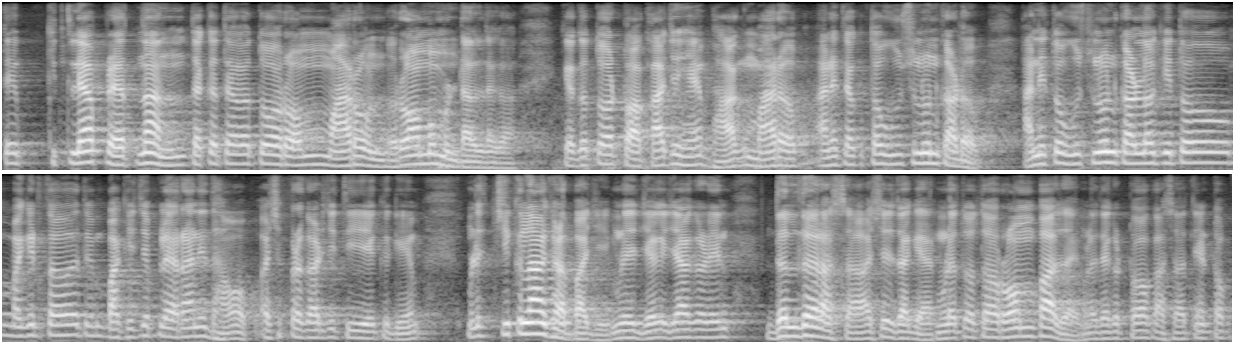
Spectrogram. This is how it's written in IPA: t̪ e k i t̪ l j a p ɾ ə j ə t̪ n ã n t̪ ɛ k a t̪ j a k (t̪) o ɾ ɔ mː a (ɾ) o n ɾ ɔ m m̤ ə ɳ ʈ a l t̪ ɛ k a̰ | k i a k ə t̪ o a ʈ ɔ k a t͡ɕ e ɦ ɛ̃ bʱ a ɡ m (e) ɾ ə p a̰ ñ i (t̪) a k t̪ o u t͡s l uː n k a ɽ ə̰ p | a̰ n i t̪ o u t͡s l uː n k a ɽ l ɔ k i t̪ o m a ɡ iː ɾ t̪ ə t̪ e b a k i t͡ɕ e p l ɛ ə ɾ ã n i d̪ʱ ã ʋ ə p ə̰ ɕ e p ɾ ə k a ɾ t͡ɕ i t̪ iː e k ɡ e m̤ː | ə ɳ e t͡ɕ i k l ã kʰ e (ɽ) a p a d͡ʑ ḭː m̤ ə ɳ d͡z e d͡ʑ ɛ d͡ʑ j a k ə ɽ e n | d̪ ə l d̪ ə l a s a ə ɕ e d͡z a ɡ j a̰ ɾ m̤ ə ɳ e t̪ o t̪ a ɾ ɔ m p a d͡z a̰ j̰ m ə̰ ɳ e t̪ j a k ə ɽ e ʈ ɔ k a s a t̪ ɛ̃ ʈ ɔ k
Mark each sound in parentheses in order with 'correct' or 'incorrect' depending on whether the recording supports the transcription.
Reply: correct, correct, incorrect, correct, incorrect

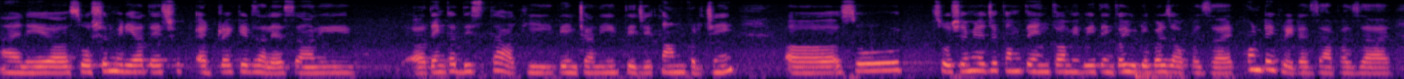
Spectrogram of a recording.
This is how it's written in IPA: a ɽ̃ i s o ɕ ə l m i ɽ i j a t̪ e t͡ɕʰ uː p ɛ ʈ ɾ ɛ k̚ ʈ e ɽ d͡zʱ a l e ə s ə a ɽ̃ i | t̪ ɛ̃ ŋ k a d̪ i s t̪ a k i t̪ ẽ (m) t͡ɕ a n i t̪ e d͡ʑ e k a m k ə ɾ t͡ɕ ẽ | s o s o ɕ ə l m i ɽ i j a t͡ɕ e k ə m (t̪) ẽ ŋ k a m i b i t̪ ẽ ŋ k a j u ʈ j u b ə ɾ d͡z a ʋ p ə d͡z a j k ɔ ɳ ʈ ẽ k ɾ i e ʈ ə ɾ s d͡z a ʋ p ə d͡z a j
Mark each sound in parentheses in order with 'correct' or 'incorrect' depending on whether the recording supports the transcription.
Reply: incorrect, correct

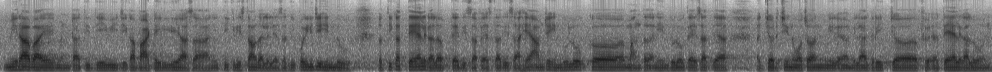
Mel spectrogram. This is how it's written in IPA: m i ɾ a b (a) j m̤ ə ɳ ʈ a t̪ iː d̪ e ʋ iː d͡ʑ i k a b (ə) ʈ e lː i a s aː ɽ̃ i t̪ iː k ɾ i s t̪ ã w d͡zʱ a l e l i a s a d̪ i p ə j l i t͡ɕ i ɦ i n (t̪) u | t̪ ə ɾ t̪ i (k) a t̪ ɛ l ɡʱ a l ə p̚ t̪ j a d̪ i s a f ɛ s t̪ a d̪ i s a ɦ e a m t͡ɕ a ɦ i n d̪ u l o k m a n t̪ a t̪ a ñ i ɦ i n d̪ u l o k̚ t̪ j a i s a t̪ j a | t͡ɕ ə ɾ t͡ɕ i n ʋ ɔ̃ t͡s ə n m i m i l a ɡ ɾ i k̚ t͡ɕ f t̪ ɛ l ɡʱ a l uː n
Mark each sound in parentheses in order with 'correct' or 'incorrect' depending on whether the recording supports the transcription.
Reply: correct, incorrect, incorrect, correct

